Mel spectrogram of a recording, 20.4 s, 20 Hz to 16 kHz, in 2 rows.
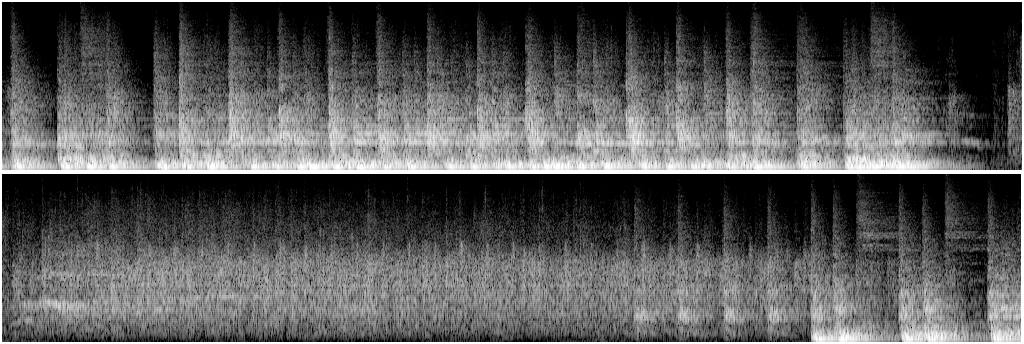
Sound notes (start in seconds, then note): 10.3 applause; 16.4 steady drumming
